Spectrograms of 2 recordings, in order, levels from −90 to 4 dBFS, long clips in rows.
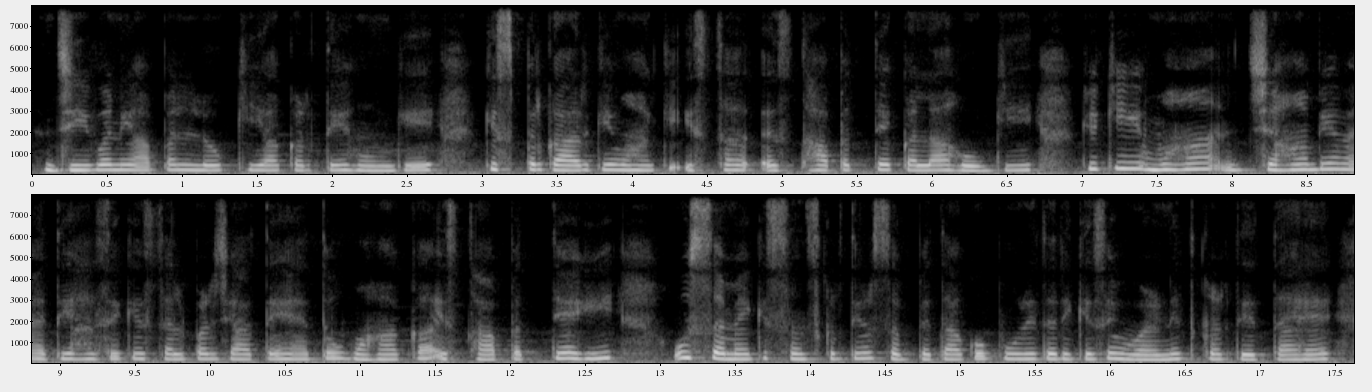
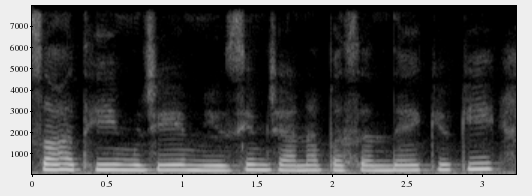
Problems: background sounds at intervals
